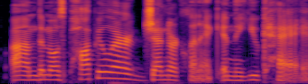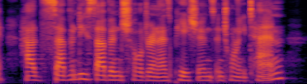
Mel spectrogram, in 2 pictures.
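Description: Recorded very cleanly against a silent background, a woman speaks with a very deep, low pitch and ordinary pitch variation. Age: 20s. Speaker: YouTuber and political commentator. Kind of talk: casual interview.

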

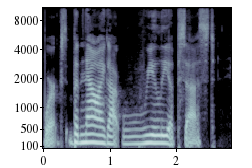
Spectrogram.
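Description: A woman with an American accent speaks calmly at a moderate pace, her medium-pitched voice dark and mellow in tone. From New York City. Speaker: relationship coach. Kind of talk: interview conversation.

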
